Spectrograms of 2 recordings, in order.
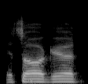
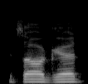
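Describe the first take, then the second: No difference in how they are said.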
